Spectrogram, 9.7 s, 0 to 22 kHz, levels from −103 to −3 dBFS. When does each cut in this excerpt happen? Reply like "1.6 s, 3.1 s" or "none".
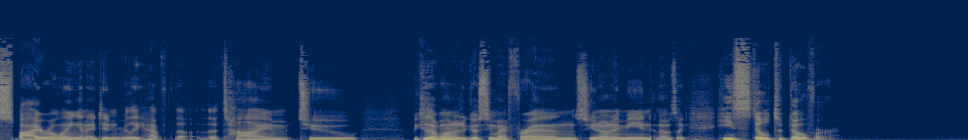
6.5 s

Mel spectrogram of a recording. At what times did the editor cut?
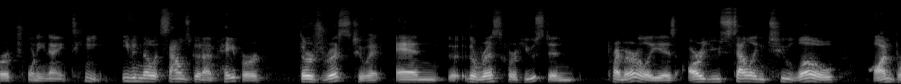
1.2 s

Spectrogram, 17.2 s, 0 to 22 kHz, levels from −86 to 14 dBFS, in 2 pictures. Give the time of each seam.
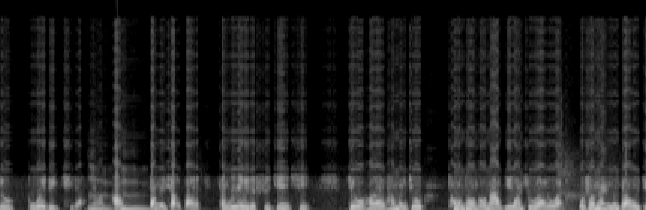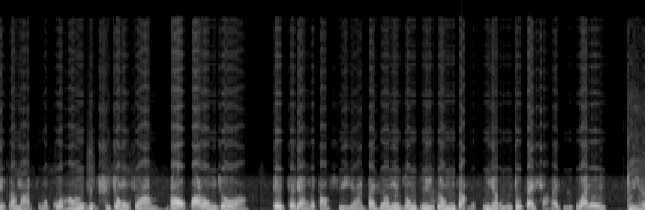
15.3 s

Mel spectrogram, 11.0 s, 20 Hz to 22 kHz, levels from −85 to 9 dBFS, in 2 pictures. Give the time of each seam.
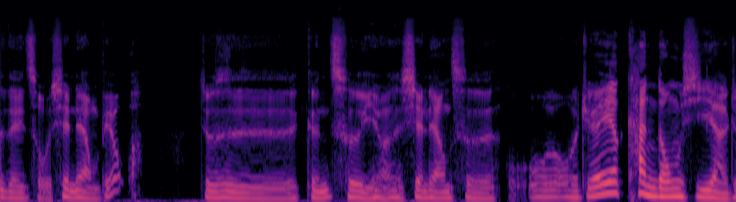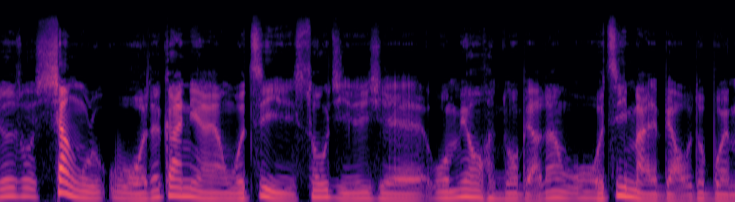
none

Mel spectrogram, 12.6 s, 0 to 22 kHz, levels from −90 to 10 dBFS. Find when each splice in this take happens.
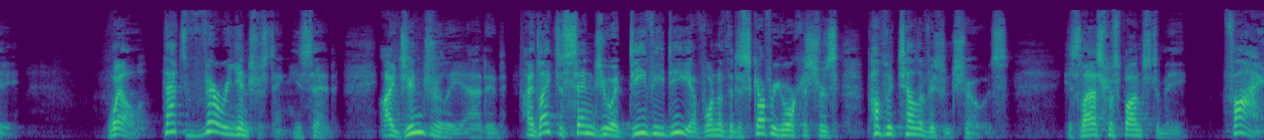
0.9 s, 3.8 s, 5.2 s

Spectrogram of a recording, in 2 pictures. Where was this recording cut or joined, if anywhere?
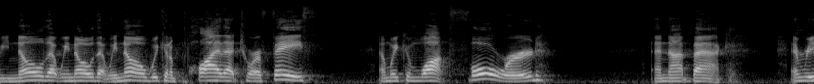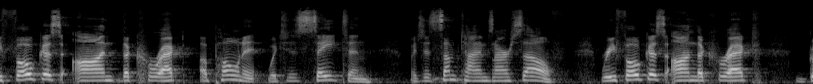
7.8 s, 13.1 s

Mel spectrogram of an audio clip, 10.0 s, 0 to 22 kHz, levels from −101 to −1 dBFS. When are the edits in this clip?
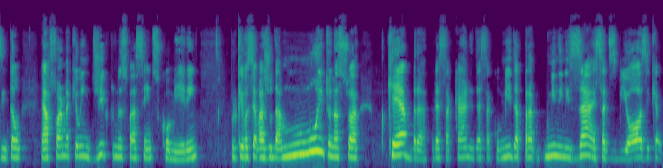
6.5 s

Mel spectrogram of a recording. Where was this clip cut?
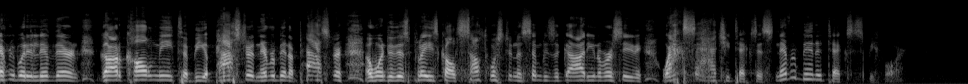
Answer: none

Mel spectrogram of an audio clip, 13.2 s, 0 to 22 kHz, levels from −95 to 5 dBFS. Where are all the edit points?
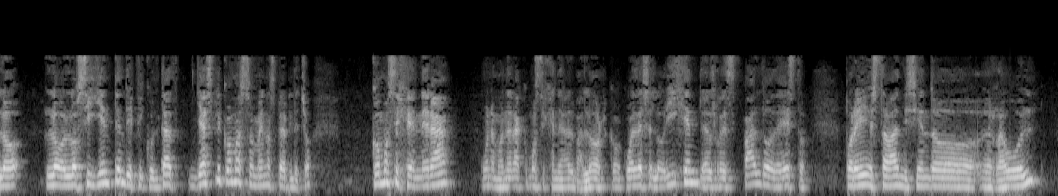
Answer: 3.6 s

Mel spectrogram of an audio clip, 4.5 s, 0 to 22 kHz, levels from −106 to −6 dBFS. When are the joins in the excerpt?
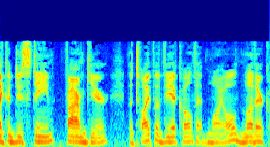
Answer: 2.1 s

